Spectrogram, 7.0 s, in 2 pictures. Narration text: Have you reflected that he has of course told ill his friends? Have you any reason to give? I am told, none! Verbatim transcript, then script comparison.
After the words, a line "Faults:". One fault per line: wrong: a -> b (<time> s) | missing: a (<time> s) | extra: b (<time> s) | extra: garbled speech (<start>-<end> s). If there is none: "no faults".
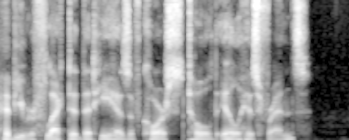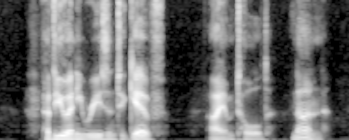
Have you reflected that he has of course told ill his friends? Have you any reason to give? I am told, none!
Faults:
no faults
